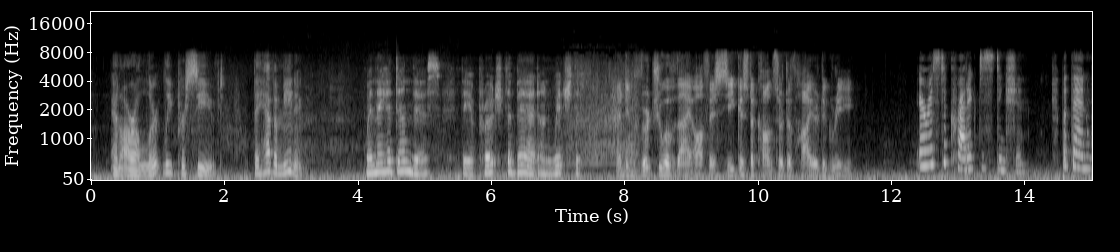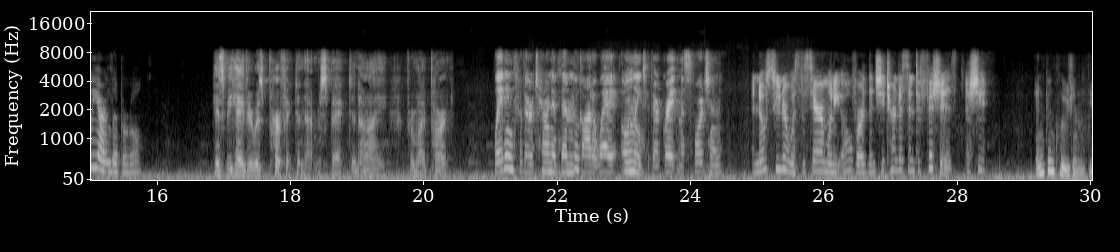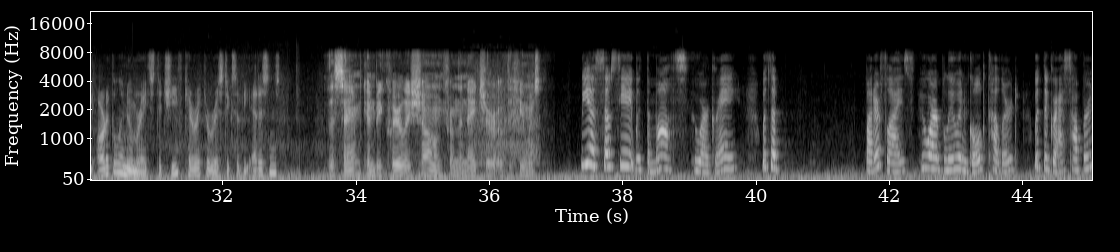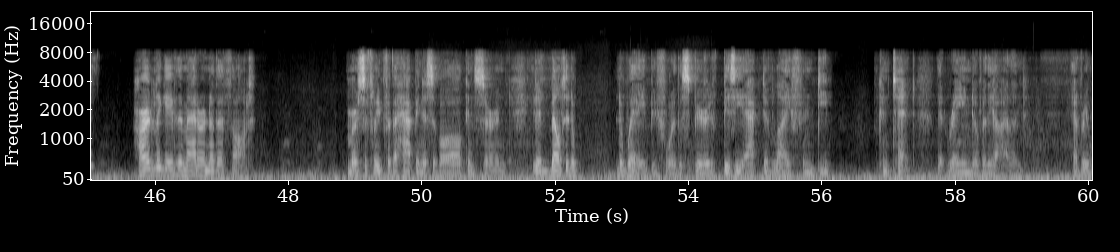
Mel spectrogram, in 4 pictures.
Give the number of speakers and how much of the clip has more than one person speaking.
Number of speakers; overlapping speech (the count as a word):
nine, no overlap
